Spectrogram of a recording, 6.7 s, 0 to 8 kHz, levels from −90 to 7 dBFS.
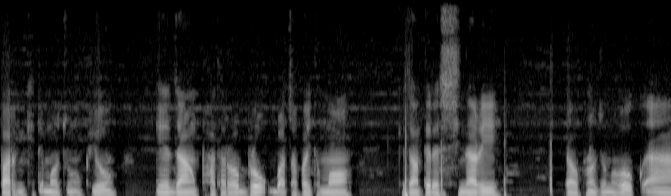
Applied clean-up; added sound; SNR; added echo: none; none; none; none.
